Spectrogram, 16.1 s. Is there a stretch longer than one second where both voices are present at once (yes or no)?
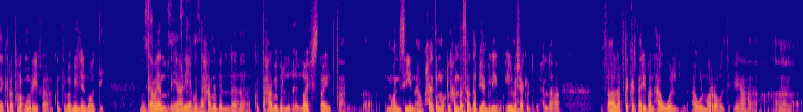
yes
